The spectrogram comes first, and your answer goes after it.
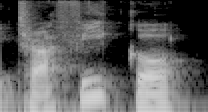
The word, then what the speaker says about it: tráfico: so traffic would be traffic Oh notice that we have an accent over the a so it would it be traffic Oh but here we stress the a so traffic Oh up the front and it's ending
